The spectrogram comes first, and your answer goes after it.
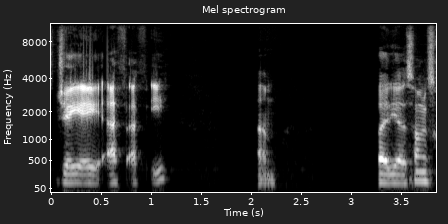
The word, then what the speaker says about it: Jaffe: know, it was Clementine by Sarah Jeff. Okay. I believe that's how you pronounce her last name. It's Jaffe.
